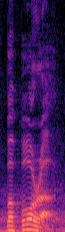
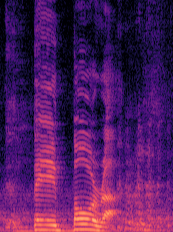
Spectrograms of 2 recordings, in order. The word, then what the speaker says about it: Babora: It is Babora. Babora. She corrected him, her 17-pack of abdominal muscles flexing as she punctuated each syllable. Babora.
